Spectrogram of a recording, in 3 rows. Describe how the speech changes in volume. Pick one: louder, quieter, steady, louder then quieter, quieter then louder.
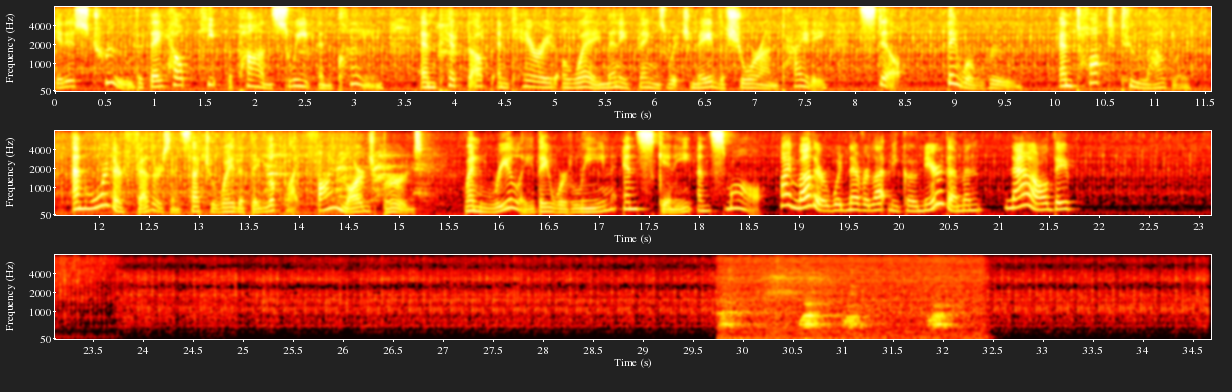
steady.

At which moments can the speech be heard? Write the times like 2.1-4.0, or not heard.
0.0-21.8.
